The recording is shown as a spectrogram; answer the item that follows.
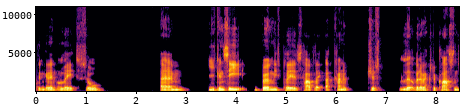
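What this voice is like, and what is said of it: Hoarse, worn-out voice. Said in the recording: “my voice is a bit shot”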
